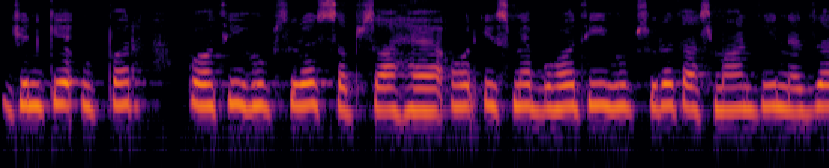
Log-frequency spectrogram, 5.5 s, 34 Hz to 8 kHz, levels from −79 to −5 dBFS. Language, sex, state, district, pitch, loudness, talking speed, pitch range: Urdu, female, Andhra Pradesh, Anantapur, 255 Hz, -35 LUFS, 150 wpm, 240-260 Hz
